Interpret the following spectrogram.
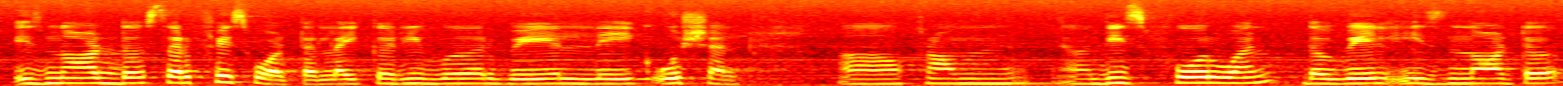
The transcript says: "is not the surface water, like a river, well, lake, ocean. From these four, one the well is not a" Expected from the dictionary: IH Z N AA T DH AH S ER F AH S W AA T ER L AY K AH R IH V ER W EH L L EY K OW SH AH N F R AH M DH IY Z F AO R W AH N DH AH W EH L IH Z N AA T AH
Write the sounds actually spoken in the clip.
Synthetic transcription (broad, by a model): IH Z N AA T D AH S ER F AH S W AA T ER L AY K AH R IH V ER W EH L L EY K OW SH AH N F R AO M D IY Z F AO R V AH N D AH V EH L IH Z N AA T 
